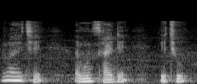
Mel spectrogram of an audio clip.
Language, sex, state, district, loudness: Bengali, male, Tripura, West Tripura, -16 LUFS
